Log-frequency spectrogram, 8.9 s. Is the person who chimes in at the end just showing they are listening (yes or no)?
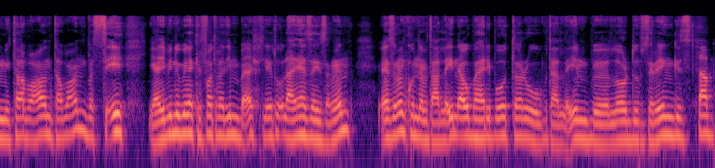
no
